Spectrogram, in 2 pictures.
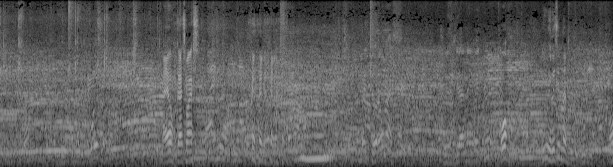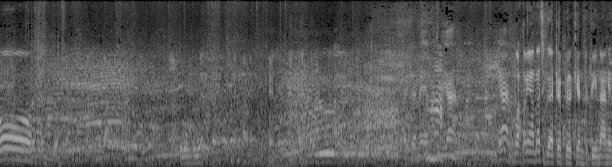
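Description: A crowd of men and women talks busily nearby, outdoors.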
